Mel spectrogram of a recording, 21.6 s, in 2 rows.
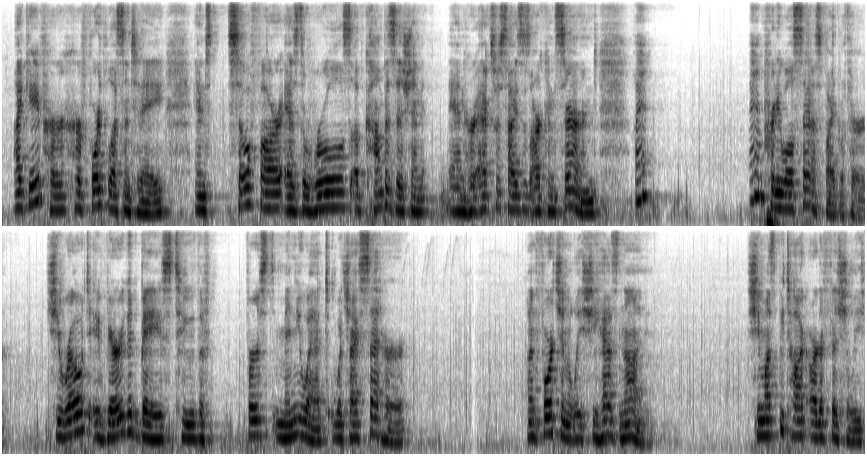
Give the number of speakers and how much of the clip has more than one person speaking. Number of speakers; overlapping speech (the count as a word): one, no overlap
